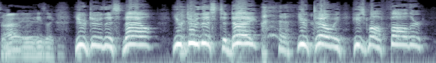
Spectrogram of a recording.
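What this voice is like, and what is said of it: Imitates another person's voice. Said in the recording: “to do my Keanu Reeves voice”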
